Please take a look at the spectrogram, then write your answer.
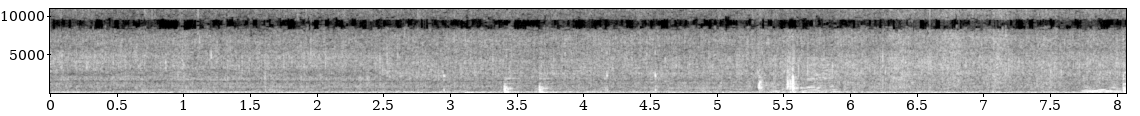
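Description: Chicken and onions sauté in a pan with a steady, moderately loud frying hiss, punctuated by occasional spatula taps against the pan.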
